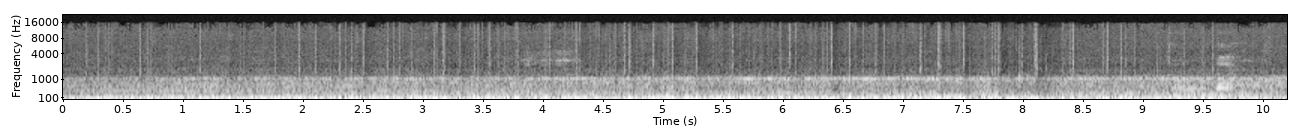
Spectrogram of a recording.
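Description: Car driving in slow traffic, heard from inside the cabin: a steady low rumble of engine and road noise, with a faint thin steady whine running through it.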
